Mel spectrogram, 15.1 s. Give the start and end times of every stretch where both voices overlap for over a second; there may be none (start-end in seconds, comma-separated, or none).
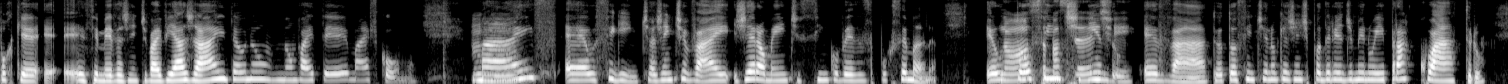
10.0-11.3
